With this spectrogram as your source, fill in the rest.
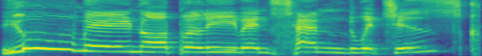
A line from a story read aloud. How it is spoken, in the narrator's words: cried his teacher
